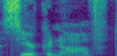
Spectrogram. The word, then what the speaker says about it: Sirkunov: Sirkunov.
